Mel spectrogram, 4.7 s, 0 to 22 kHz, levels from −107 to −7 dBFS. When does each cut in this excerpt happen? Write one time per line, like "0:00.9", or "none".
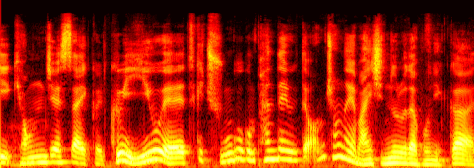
0:01.0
